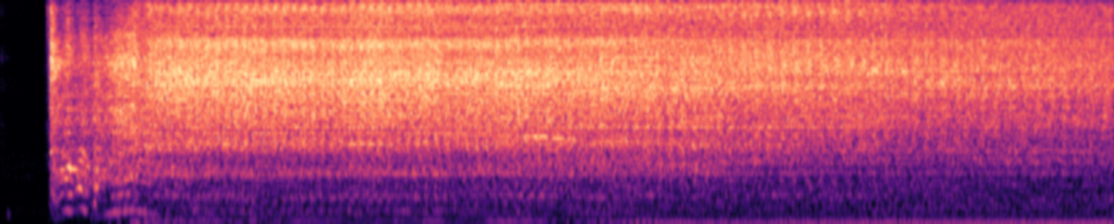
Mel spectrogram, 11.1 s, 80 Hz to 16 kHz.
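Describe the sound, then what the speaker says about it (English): A BMW E36 engine fires up after a brief click and runs loud and close, settling into a steady, even idle that holds with a constant low drone after an oil flush. "already that engine sounds a lot healthier"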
